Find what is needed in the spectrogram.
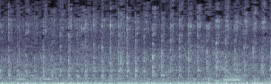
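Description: A steady low engine rumble running evenly, with faint voices in the background.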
